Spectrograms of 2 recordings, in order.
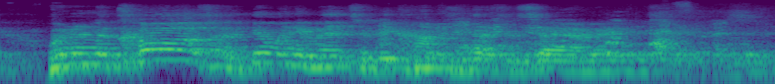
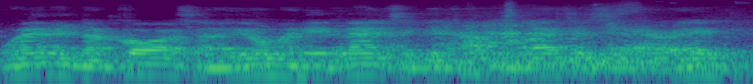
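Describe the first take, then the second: First: It is said in a put-on preacher cadence. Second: It is said in a put-on cowboy drawl. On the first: "Or Doctor Martin Luther King would say" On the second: "if you do it like John Wayne would do it"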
